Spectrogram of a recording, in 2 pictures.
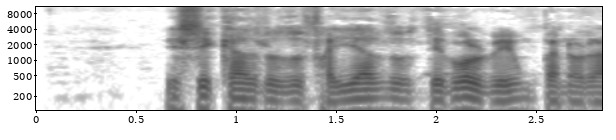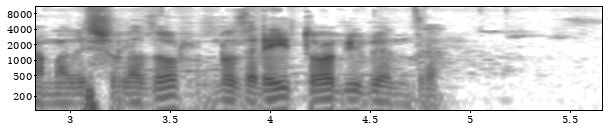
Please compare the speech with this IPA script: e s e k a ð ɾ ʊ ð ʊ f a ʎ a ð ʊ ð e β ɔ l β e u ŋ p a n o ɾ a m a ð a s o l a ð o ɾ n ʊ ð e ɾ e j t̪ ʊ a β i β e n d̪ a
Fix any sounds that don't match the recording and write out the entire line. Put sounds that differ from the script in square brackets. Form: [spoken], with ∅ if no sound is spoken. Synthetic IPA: e s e k a ð ɾ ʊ ð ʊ f a ʎ a ð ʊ ð e β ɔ l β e u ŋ p a n o ɾ a m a ð [e] s o l a ð o ɾ n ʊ ð e ɾ e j t̪ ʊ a β i β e n d̪ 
